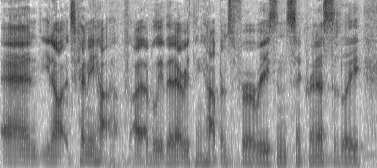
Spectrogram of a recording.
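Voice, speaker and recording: Over noticeable background noise, a man with a Canadian accent talks at a very fast pace and medium pitch, his loudness very even and his intonation fairly even. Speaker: podcast host. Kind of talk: casual chat. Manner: halting.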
